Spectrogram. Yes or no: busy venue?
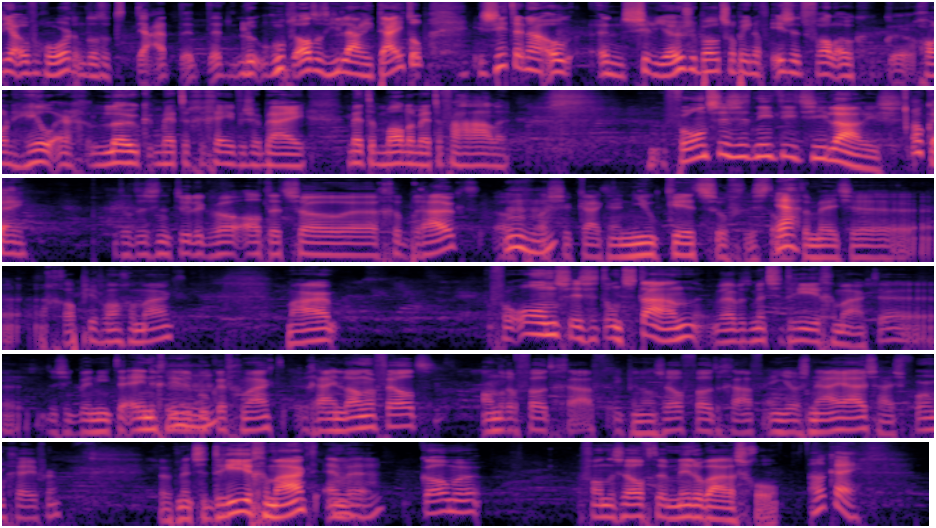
yes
